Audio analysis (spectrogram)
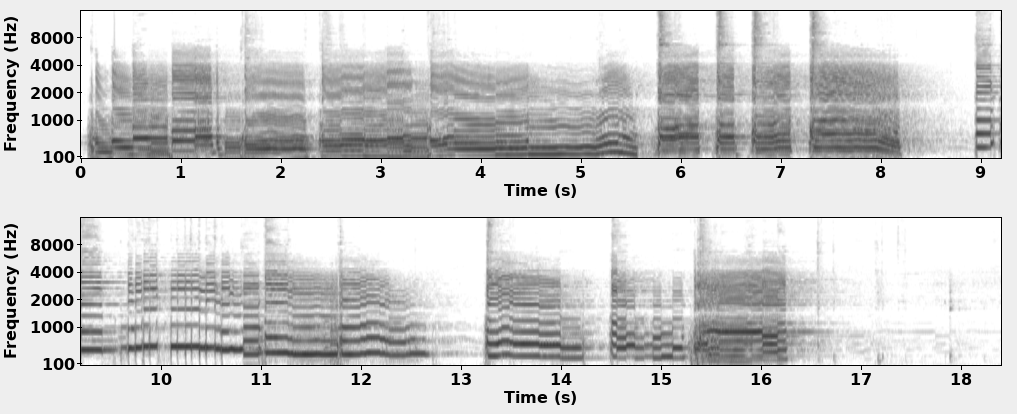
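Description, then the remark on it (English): A distorted electric guitar, played on its bridge pickup, plays a loud, bright riff with sustained bends and choppy chord stabs, ringing out alone before fading into a brief pause near the end. “So many different setups of pickups, of tremolos, non-tremolo, tone knobs, which apparently don't even work. Oh, because I'm on the bridge. There we go.”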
